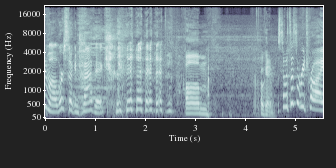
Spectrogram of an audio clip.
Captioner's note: laughing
